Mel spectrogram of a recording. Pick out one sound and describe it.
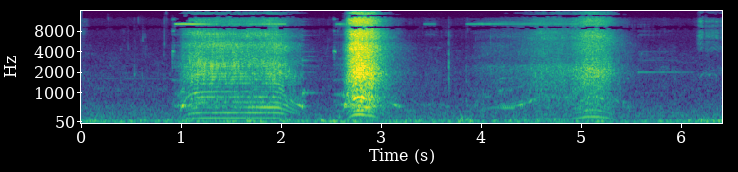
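A small model boat motor whines and revs in short bursts.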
